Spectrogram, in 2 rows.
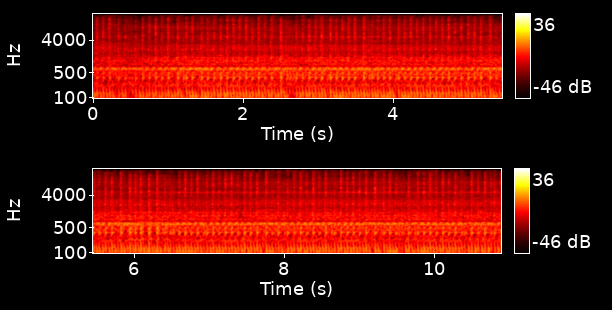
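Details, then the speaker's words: Kawasaki Ninja 150 RR two-stroke warming up at about 1000 rpm, rarely used, stock exhaust, heard from the engine side: steady crackling even idle with no knocking or rattles; engine sounds cool and healthy, oil circulation good. "suaranya masih Oh ya terdengar jelas suaranya masih adem sirkulasi oli lancar oli samping oli mesin"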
